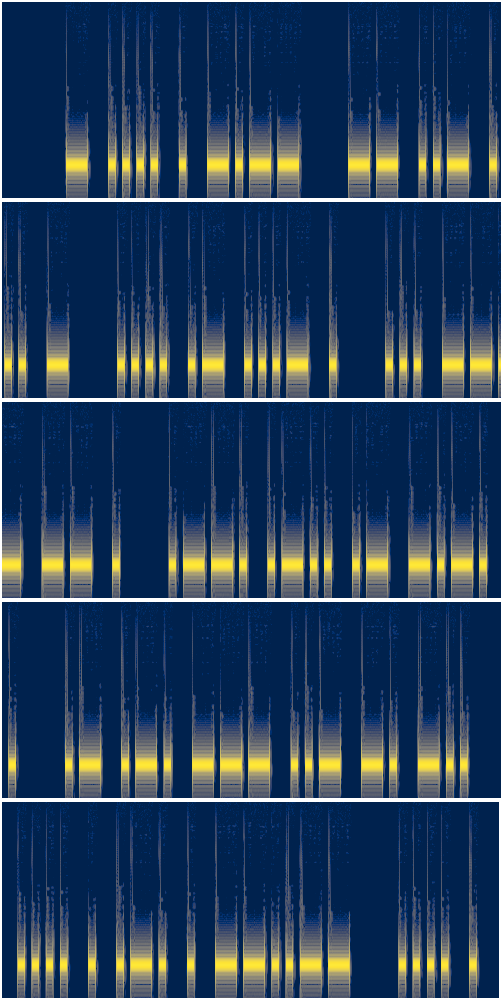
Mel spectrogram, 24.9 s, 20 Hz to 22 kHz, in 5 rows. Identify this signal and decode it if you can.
Morse code, heard as a keyed tone, about 17 wpm, 700 Hz. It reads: THEY MUST HAVE SOME PLACE AROUND HERE, HE
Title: Sentences from Top 1000 Words - Review Part 3 - 17wpm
